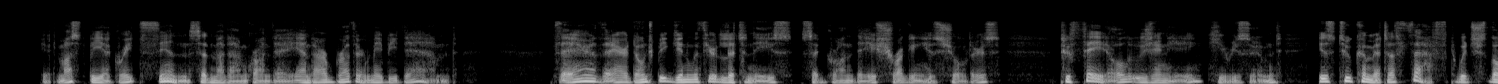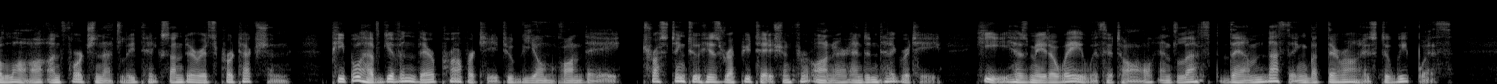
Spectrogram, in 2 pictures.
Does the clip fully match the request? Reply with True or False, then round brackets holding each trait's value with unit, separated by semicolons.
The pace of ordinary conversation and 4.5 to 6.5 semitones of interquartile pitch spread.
False (155 wpm; 3.7 semitones)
